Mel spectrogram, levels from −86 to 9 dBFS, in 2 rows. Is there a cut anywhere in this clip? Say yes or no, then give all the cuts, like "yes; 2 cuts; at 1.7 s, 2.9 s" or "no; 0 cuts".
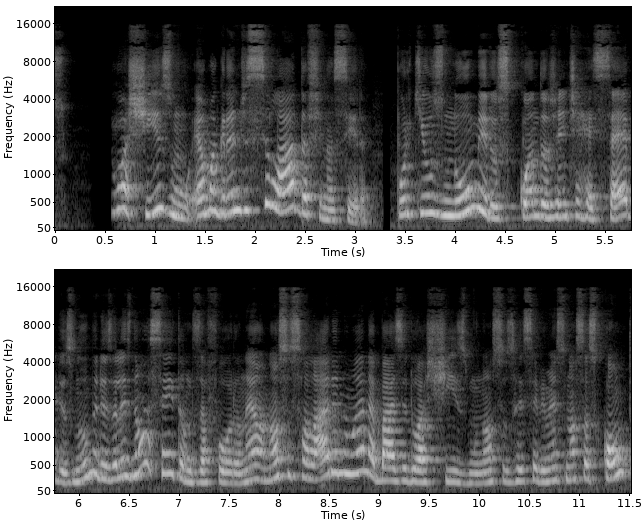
yes; 1 cut; at 3.3 s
